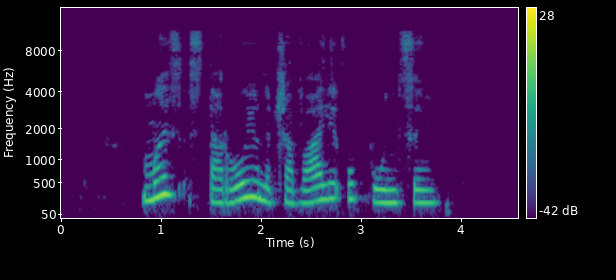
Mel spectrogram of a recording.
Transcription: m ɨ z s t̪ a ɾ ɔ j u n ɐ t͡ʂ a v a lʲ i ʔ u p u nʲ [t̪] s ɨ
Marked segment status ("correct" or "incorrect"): correct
